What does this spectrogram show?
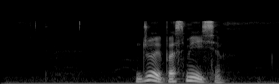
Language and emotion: Russian, positive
